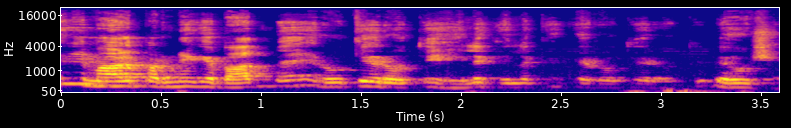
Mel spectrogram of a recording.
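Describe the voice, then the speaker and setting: This man has a high-pitched voice with ordinary variation in pitch. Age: old. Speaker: retired university vice chancellor. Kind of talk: motivational talk, personal story.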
